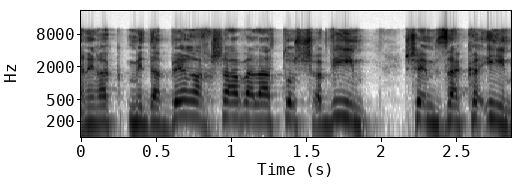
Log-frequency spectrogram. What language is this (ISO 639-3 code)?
heb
